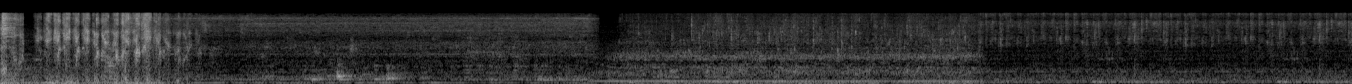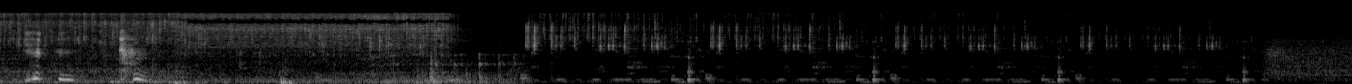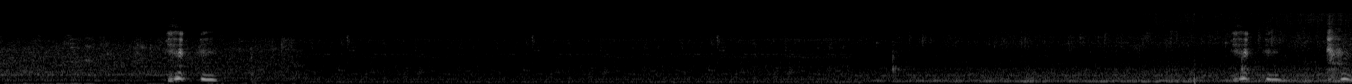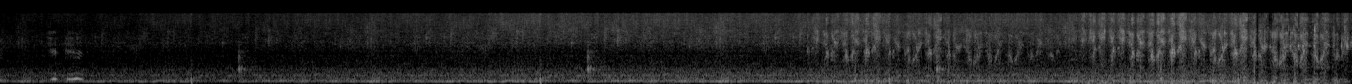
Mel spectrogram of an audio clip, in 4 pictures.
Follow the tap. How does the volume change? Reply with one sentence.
The loudness of the tap goes down, then up.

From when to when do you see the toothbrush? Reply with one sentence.
The toothbrush can be heard from 0.0 to 2.0 s and from 48.6 to 54.0 s.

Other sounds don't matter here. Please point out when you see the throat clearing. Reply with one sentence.
You can hear the throat clearing from 13.8 to 15.1 s, from 28.7 to 29.2 s and from 39.4 to 41.4 s.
